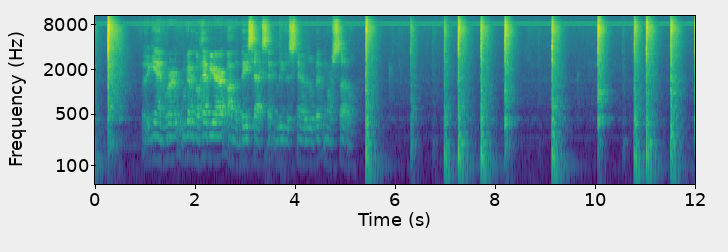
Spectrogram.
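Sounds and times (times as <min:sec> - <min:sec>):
cajon bass strokes: 0:00.0 - 0:00.7, 0:05.4 - 0:12.0
cajon snare slaps: 0:00.0 - 0:00.7, 0:05.4 - 0:08.5, 0:09.1 - 0:12.0.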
